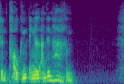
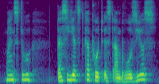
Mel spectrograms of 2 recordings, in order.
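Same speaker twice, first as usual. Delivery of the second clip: a lightly higher small angel voice; timid angel question; 8 semitones higher than usual. A narrator's reading. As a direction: ask worried, lightly voiced. Angels ask after the accident.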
